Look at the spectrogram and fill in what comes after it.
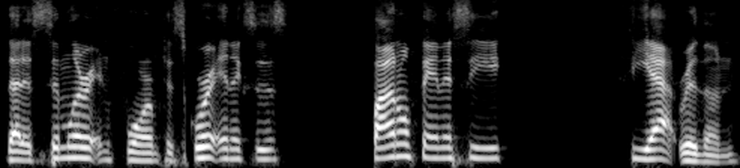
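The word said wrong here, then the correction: Theatrhythm: I think maybe I'd say Theater Rhythm.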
